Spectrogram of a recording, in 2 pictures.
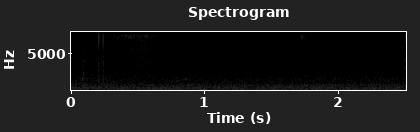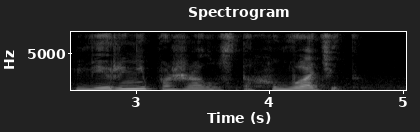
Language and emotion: Russian, angry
